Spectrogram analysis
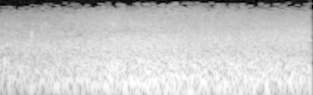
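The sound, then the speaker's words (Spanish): Steady rushing wash of sea waves, a continuous broad hiss of surf that swells slightly and holds at moderate loudness, with no voices. “Ahí viven, por siempre abrazados, meciéndose entre las caricias del mar.”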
